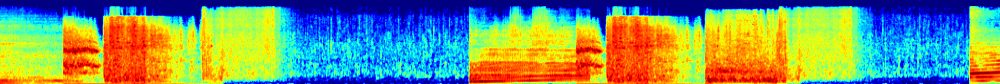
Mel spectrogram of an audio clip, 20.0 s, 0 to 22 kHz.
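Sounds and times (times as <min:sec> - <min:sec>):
tire squeal: 0:01.2 - 0:02.1, 0:11.4 - 0:12.1
loud skidding noise: 0:01.2 - 0:04.4
car engine revving: 0:09.4 - 0:13.5, 0:19.4 - 0:20.0.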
